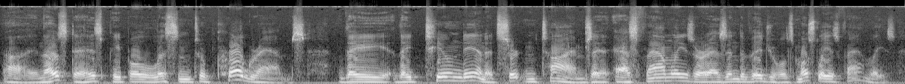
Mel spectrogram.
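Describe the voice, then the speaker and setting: An older man, a former radio actor, giving deliberate, explanatory reminiscences as documentary commentary. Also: mid-range voice, big pitch swings, rough recording.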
